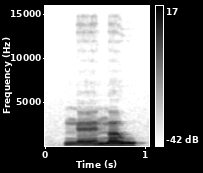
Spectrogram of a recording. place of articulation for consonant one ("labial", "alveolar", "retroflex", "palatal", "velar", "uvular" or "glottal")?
velar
